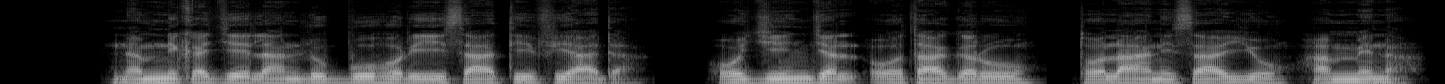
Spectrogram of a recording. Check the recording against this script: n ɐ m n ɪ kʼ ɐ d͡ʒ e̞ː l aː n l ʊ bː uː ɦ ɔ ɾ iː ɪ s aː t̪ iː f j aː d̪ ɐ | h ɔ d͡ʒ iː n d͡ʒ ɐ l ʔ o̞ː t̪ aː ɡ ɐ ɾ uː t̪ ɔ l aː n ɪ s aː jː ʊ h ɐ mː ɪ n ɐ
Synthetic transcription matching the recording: n ɐ m n ɪ kʼ ɐ d͡ʒ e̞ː l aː n l ʊ bː uː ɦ ɔ ɾ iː ɪ s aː t̪ iː f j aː d̪ ɐ | h ɔ d͡ʒ iː n d͡ʒ ɐ l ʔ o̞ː t̪ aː ɡ ɐ ɾ uː t̪ ɔ l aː n ɪ s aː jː ʊ h ɐ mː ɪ n ɐ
